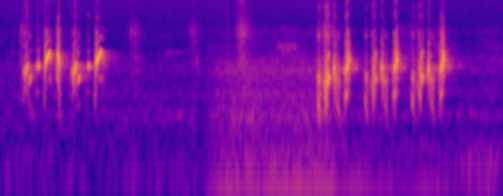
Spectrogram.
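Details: Two short rapid phrases of chirpy, bubbling notes from a sooty-headed bulbul giving a fighting song to provoke rivals, with a low hum in the gap.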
